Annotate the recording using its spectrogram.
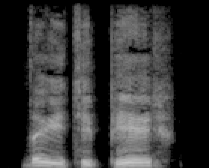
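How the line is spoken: Muffled low voice. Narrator (Russian): промолвила она глухо

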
